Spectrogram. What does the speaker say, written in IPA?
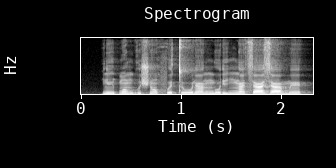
ɾ ĩ˦ ɓ ɔ̃˧ ɡʷ ɨ˦ ʃ ɔ̃˨ f ə˦ t oː˨ ɾ ã˧ ŋ o˧ ɾ i˦ ŋ ã˨ s aː˦ z aː˨ m ɛ̃˧

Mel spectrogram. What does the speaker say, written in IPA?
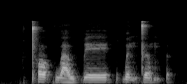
t̪ʰ ɔ˧ k w a˧˩ w ɓ e˧ | ɓ ə̰˧˨ n t̪ ə̰˧˨ m ʔ

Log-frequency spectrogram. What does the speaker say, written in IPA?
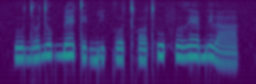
u˨ d ʊ˨˦ d o˦ ɡ͡b ɛ˦ t ɪ˨ ɡ͡b i˨ k o˨ tʰ ɔ˨ tʰ u˦ f ʊ˦ ɣ ɛ˦ b ɪ˦ l aː˨

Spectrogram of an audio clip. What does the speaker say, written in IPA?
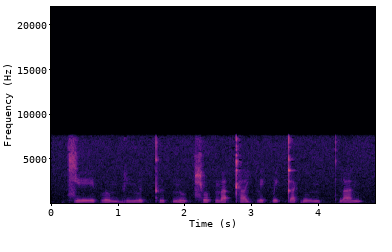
t͡ɕ eː˩˦ p l o˨˩ m b i˧ n l ɯ˨˩ k̚ tʰ ɯ˨˩ k̚ n u˥˩ ʔ t͡ɕʰ o˥˩ k̚ m a˦˥ ʔ kʰ a˨˩ j p l e˦˥ k̚ w e˨˩ k̚ t a˦˥ k̚ w u˦˥ n | kʰ w a˥˩ n

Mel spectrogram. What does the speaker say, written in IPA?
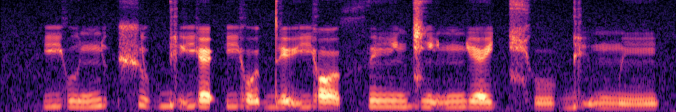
j u˨ ɲ ʊ˦ ʔ ʃ ṵ˦˨ ɡ ḭ˦˨ j ɛ˦ ʔ j o̰˦˨ d ḛ˦˨ j ɔ̰˦˨ θ ĩ˦ d͡ʑ ĩ˦˨ ɲ ɛ˦ t͡ɕʰ u˨ ɡ ḭ˦˨ m ĩ˨

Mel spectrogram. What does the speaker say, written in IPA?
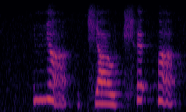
ɲ ã˦˨ | t͡ɕ a˨ ʊ̯ t͡ɕʰ ɛ˦ ʔ p ã˦˨

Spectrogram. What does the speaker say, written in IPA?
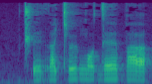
t͡ʃʼ e r a cʰ ø ŋ͡m ɔ d ɛ b a

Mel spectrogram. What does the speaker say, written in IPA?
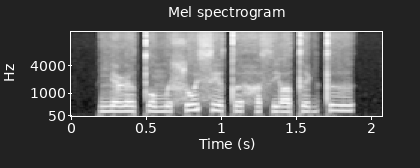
ɲ ɘ ɭ ɘ t̪ o m ɨ ɬ u sʲ ɐ t̪ ɘ h ɐ s j ɐ t̪ i ɖ t̪ ɨ

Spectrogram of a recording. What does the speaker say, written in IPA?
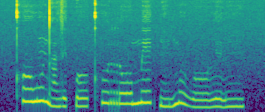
kʰ oː˦ w ũ˦ d ã˨ z ɪ˨ k͡p oː˨ kʰ u˦ r oː˦ m eː˦ k͡p ĩ˨ m u˦˨ β oː˨ l ɪ˦˨ l ĩ˦

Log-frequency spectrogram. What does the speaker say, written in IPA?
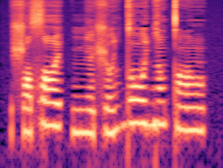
ʃ ə˨ sˤ e˦ | ɲ ə̃˨ ʃ ɔ˨˦ ʎ d ɔː˦ ɟ ə̃˦ ʎ tˤ õː˦

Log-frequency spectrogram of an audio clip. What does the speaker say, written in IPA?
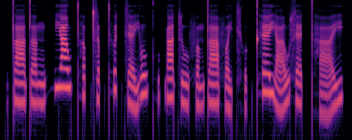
t̪ aː˧ t̪ ɐ˧ ŋ | j aː˥ w t̪ʰ ɐ˧ p̚ t͡s ɐ˧ p̚ t̪ʰ ɵ˥ t̚ t͡s ɛː˨ j o˥ w kʷʰ ɐ˧ k̚ aː˧ t͡s uː˨ f ɐ˨˧ m t̪ aː˧ f ɐ˨ j t͡sʰ ʊ˨˥ k̚ t̪ʰ ɛː˥ j aː˨˥ w s ɛː˧ t̚ t̪ʰ aː˨˥ j

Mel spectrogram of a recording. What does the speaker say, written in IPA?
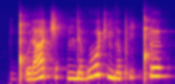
ǃʼ ʊ˩ ɾ a˥ t͡ʃ | n d ə˩ bʱ ɔ˥ t͡ʃ ŋ ɡ ə˩ pʼ ḭ˥ ǃʼ ə˥

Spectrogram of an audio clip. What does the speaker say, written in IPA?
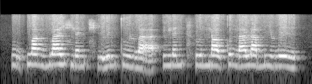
ṵ˨˩ p w ɑ˥˨ ŋ m w a˦ ɪ̯ ɕ j ɛ˨˦ n t͡ɕʰ ḭ˨˩ l y˥˨ n t̪ u˥˨ ɻ w ä̰˨˩ | l j ɛ˦ n t͡sʰ ɹ̩˦ n̪ j ɑ˥˨ ʊ̯ t̪ ɤ˥˨ ŋ ä˦ ɻ ä˥˨ m i˥˨ ɻ w e˥˨ ɪ̯

